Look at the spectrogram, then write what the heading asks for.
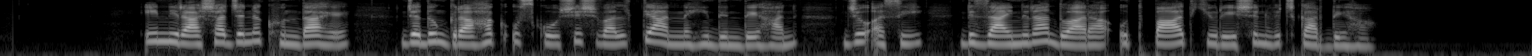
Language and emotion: Punjabi, sad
